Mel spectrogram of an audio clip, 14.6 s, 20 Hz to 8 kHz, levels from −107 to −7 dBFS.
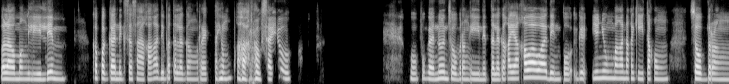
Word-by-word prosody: wala 215 -1 +6
mang 210 0 -2
lilim 210 +1 0 0.5
kapagka 225 -2 +3
nagsasaka 210 -1 -2
ka, 235 - +1
'di 225 -1 -5
ba, 235 - -1
talagang 210 -2 -4
rekta 200 +2 -5
yung 225 +2 -3
araw 220 0 +2
sa'yo. 220 +1 -2 2.4
Opo, 210 0 -6
gano'n, 220 +1 +1
sobrang 205 -1 -2
init 200 0 -3
talaga. 195 +1 0
Kaya, 225 +2 +3
kawawa 260 -1 +6
din 210 -2 -2
po, 195 -2 -5
gi 220 0 -4
'yon 240 +1 0
yung 245 -1 -1
mga 230 -1 +1
nakikita 220 -1 -2
kong, 210 -1 -5 0.4
sobrang 205 -2 +1
215 Hz, 120 wpm, -23 LUFS, 205-225 Hz, 2.4 s, wala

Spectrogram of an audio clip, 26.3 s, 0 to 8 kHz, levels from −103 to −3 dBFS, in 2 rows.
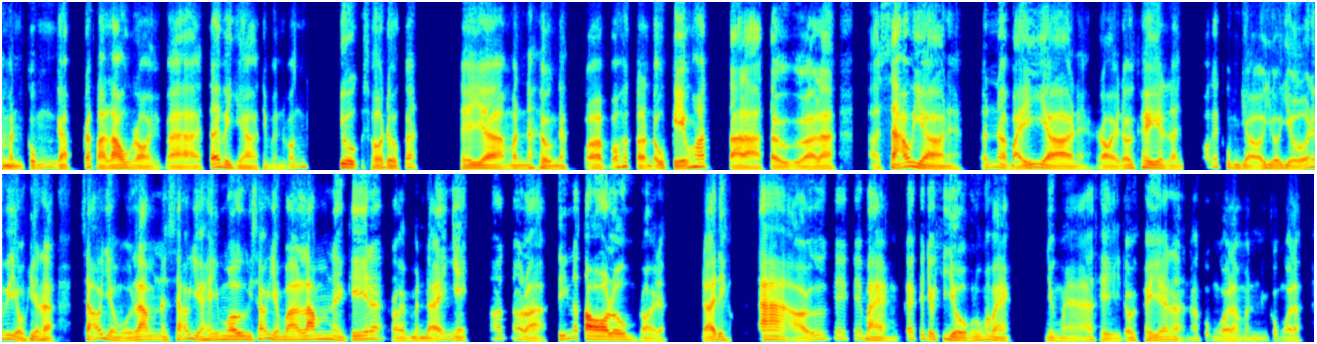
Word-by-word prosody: mình 105 -2 0
cũng 140 +9 -5
gặp 130 - -1
rất - - -1
là - - +4
lâu 130 +3 +5
rồi, 100 -4 -1
và 95 -1 +1
tới - - +5
bây 150 -5 +1
giờ 95 -5 -2
thì 110 - -10
mình 95 0 -13
vẫn 125 +10 -7 0.3
chưa 155 -2 +6
có 145 - -14
sửa 150 - 0
được 120 -6 -1
á. 145 0 -3 0.4
Thì, 125 0 +2
à, 120 -2 +5
mình, 120 +1 -3
à, 125 - -1
thường 110 +1 +1
đặt 110 0 -4 0.2
b - - -23 0.2
báo - - -2
thức 200 +2 -1
là - - +4
đủ 120 +5 0
kiểu 115 +1 +4
hết, 180 +1 +4 0.2
tà 100 0 +4
là 90 -1 +3
từ, 100 -1 +1
gọi 95 0 +1
là, 100 -2 +3 0.3
ờ, 90 - -8
6:00 120 - +5
nè, 105 - -6 0.3
đến 155 +4 -7
7:00 125 -8 +3
nè, 105 0 -11
rồi 100 -2 -1
đôi 120 +4 0
khi 140 -1 +3
là 110 -4 -5 0.2
có 165 - -11
cái 180 - -6
khung 135 -3 -5
giờ 115 - -1
ở - - 0
giữa 130 -3 -1
giữa 110 -1 -1
nữa 170 - -2
ví 180 - -1
dụ 110 - -1
như 130 +1 -1
là - - +1 0.3
6:15 140 - 0
này, 130 -3 -5
6:20, 150 -1 0
6:35 155 +1 +2
này 130 -5 -3
kia 155 +2 +1
đó. 180 0 0
Rồi 115 0 -4
mình 115 -1 -5
để 110 +8 0
nhạc 130 -10 -4 0.2
nó 180 - -8
nó - - -3
là - - 0
tiếng 165 +2 -5
nó 190 - -4
to 150 -5 +8
luôn 140 -2 +1
rồi 105 -3 -4
là 95 - -8 0.4
để - - +4
đi 140 -2 -2 0.3
xa 145 -1 +7
ở 170 +5 -2
cái 180 -1 -9
cái 175 0 -10
bàn, 120 -9 -1
cái 165 - -4
cái 180 +1 -8
chỗ 140 - 0
chí 170 - -6
giường 125 -5 +1
luôn 125 +2 -5
á 155 - -3
bạn, 120 -2 -1 0.3
nhưng 120 -2 -8
mà 110 - -8
á, 100 +6 -6
thì 95 -5 -6
đôi 110 +5 -4
khi 120 -2 -1
á, 135 - -1
là 130 -8 -5
nó 125 +3 -11
cũng 130 -1 -15
gọi 100 -2 -3
là, 95 - -4
mình 95 0 -14
cũng, - - -15
gọi - - -5
là, - - -7
125 Hz, 250 wpm, -24 LUFS, 105-150 Hz, 0.4 s, to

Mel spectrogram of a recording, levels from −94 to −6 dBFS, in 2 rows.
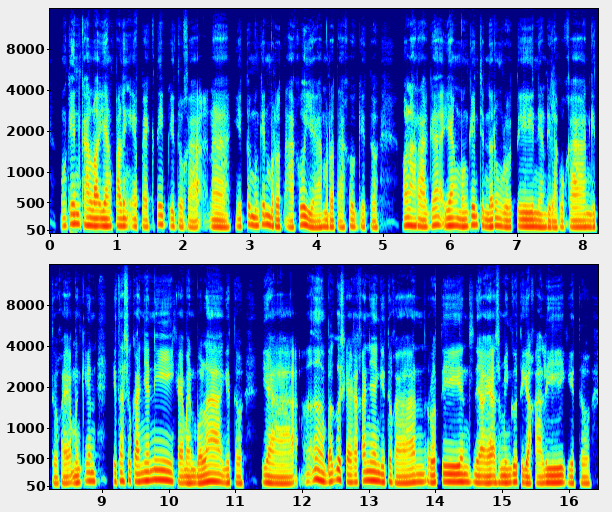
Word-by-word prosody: Mungkin 160 +6 -1
kalau 130 -3 +2
yang 120 0 +2
paling 125 -1 -1
efektif, 115 +6 -5
gitu, 120 -5 -5
Kak, 100 -2 -5
nah, 110 -2 0
itu 115 +4 -6
mungkin 135 +3 0
menurut 115 -3 0
aku 105 +7 -3
ya, 105 -6 +1
menurut 110 -1 -1
aku 105 +3 -5
gitu, 105 -2 -6 0.4
olahraga 130 +1 0
yang 130 +1 +2
mungkin 120 +5 +1
cenderung 120 0 0
rutin 115 +1 +1
yang 105 - 0
dilakukan 105 +1 -2
gitu, 105 -2 -5
kayak 105 +1 -1
mungkin 135 +5 -1 0.3
kita 135 +1 -2
sukanya 140 0 +1
nih, 155 -4 +3
kayak 105 0 -2
main 105 0 +2
bola, 130 +4 +4
gitu. 105 -2 -2 0.3
Ya 100 -2 +1 0.2
heeh, 155 +4 +2
bagus 150 +5 +1
kayak, 120 -1 0
Kakaknya, 145 +1 +3
gitu, 125 -1 0
kan, 115 +4 0
rutin, 125 +1 +3
ya 110 -3 +1
ya 110 +1 +4
seminggu 115 +2 +2
3 110 -4 +1
kali, 115 +2 +3
gitu. 105 -1 -4
115 Hz, 170 wpm, -24 LUFS, 105-130 Hz, 0.4 s, bola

